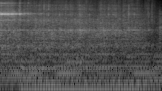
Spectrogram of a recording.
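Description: Green coffee beans pouring from a bag into a glass jar, a continuous rattling patter of hard beans hitting the glass and each other. It is loudest at the start and slowly tails off as the stream thins.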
